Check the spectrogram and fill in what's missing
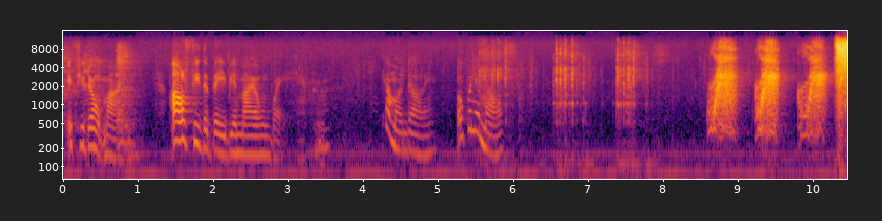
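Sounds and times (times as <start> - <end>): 
speech: 0.0 - 3.6, 4.3 - 6.0
low steady hum: 0.0 - 10.4
broken toy duck quacking: 8.6 - 10.2.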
